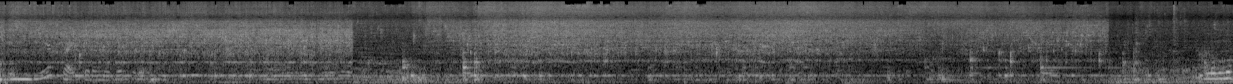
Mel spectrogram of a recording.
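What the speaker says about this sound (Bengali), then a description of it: "আলুগুলোকে একটু লবণ দিয়ে ফ্রাই করে নেব।" Potato pieces frying in hot oil with salt for beef biryani, producing a loud, continuous close sizzle with occasional stirring scrapes and a brief change in intensity partway through.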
